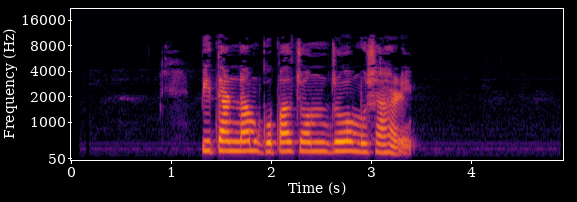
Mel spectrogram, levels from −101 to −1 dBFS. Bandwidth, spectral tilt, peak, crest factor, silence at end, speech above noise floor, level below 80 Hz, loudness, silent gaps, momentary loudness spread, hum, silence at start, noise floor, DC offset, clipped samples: 11 kHz; -3 dB/octave; -10 dBFS; 22 dB; 1.55 s; 49 dB; -90 dBFS; -29 LUFS; none; 8 LU; none; 1.3 s; -77 dBFS; under 0.1%; under 0.1%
